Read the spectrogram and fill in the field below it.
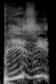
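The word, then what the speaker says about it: Bézier: In animation pronounced bier in from French. Bzier. That is called bezy.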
